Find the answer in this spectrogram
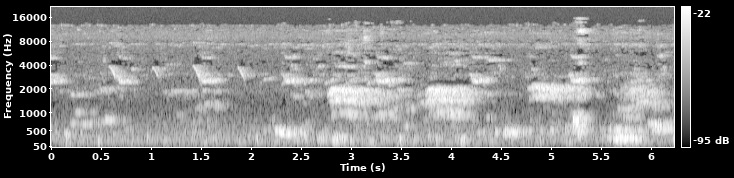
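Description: Faint bird chirping: a quick run of short, falling chirps in the first couple of seconds, then a few longer notes.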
